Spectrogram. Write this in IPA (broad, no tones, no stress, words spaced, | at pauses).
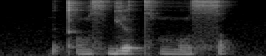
kʼɑ̤sɡʲɑ tʰɑ̤s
